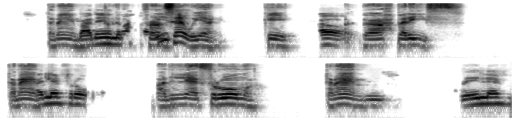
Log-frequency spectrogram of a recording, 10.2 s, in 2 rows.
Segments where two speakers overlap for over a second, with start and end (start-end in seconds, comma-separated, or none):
0.7-2.0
